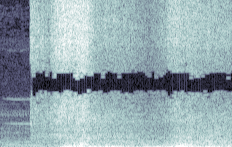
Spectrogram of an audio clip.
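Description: Car engine revving hard, swelling twice about a second apart, from a sudden loud start.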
